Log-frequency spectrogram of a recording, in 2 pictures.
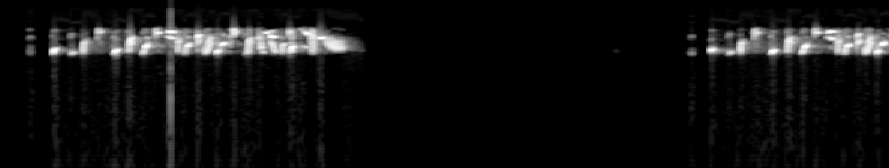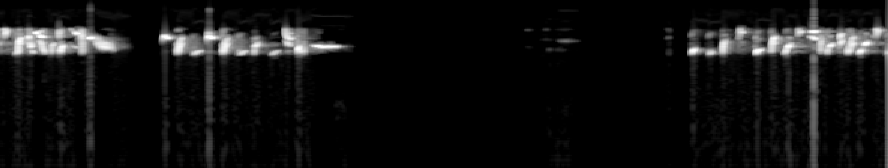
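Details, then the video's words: Repeated phrases of European goldfinch training song, fast, dense, high twittering bursts a couple of seconds long, spaced by pauses of two to three seconds, on a silent background. "Goldfinch The Best Singing - training song"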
